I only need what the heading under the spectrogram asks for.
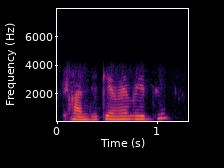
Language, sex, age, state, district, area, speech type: Punjabi, female, 30-45, Punjab, Firozpur, rural, conversation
